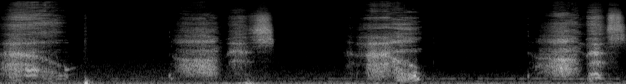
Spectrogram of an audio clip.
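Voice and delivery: drawn-out, very slow, wounded-sounding voice. A horror figure calls for Thomas through a crack in its neck: voice from a torn neck. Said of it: "I'm still gonna do a voice".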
